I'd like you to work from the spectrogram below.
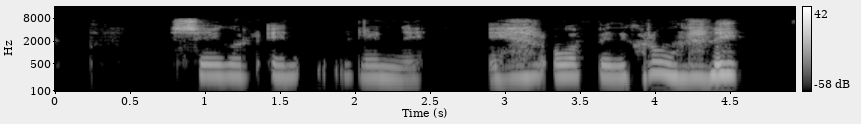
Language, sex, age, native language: Icelandic, female, 12, Icelandic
